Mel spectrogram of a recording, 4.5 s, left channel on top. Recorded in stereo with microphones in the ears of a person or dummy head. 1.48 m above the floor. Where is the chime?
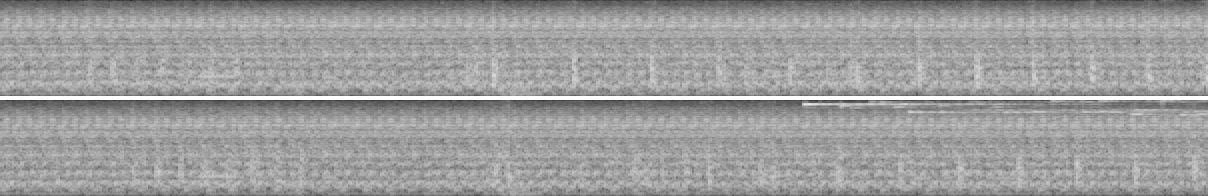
85° right.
